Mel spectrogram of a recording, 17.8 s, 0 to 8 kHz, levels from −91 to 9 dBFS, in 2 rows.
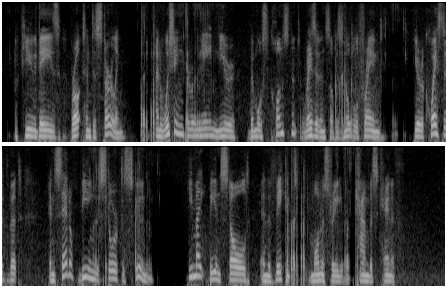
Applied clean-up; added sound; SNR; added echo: neural mask model Resemble Enhance denoiser.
